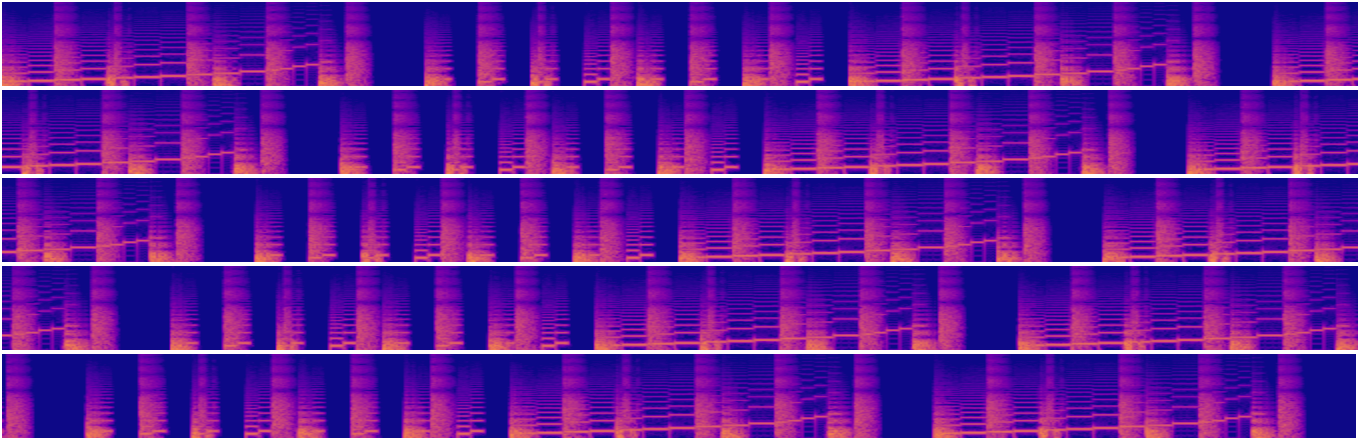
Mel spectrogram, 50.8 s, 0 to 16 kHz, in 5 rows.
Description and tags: Beep Scale
This is just a weird song I put together in 1 minute. It repeats OFTEN. I made it using BeepBox.
Thanks!
Beep, Electro, Loop, Short, Techno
